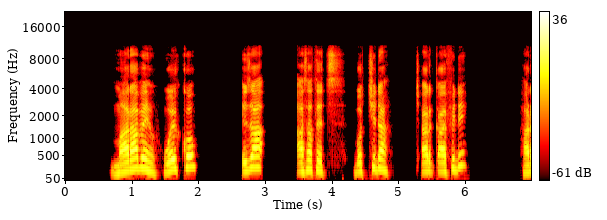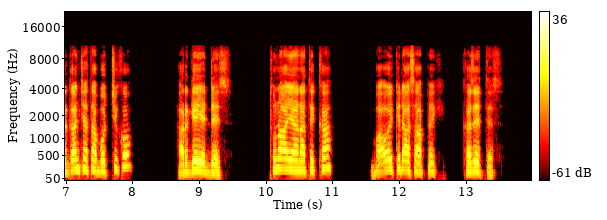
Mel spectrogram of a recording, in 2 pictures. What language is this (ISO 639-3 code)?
gmv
